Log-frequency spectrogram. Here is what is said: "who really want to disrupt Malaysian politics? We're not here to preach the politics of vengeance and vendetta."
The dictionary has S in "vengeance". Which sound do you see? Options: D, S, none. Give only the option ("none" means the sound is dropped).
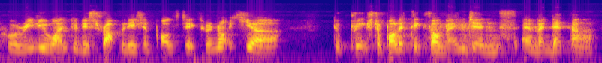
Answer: S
